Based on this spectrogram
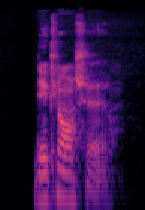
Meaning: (noun) 1. trigger, spark 2. release mechanism 3. shutter release 4. trigger; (adjective) triggering
- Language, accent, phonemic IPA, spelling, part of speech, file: French, France, /de.klɑ̃.ʃœʁ/, déclencheur, noun / adjective, LL-Q150 (fra)-déclencheur.wav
